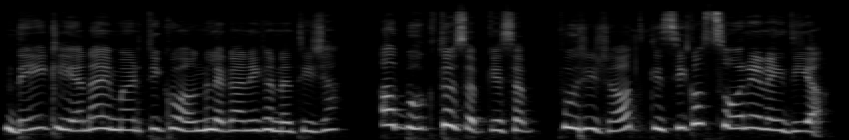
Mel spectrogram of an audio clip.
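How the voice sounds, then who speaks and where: Woman as a worried, scolding young bahu, high voice, dry sound. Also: normal speed, darkish tone, dry recording, lightly acted. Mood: exasperated. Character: exasperated young daughter-in-law.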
